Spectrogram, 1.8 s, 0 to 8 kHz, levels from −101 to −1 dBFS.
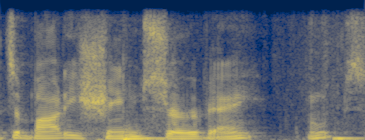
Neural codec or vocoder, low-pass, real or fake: none; 7.2 kHz; real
